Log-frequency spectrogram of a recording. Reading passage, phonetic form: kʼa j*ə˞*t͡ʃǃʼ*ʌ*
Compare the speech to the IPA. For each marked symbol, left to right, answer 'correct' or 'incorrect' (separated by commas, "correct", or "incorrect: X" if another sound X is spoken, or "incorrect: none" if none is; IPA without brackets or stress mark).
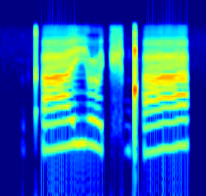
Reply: correct, incorrect: a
